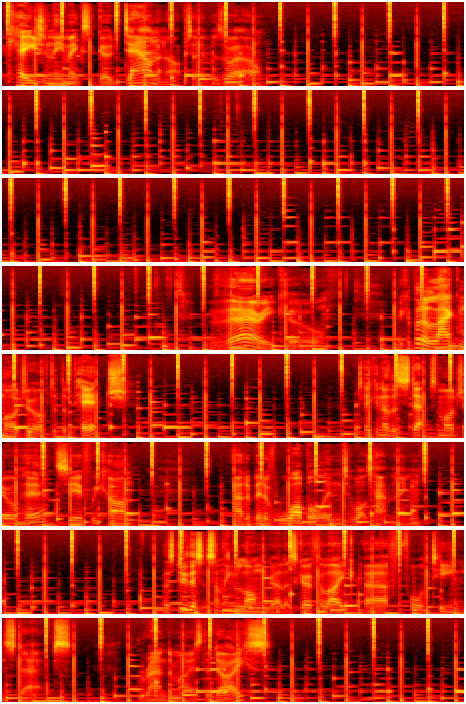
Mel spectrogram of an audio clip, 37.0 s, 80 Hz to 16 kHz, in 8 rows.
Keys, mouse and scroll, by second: 6.9 typing, 7.0 Return, 15.2-16.0 typing, 31.2-32.0 typing.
